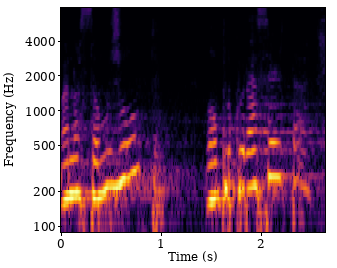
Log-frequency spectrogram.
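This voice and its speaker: There is noticeable background noise and audible room echo as a woman talks at a fairly high pitch with ordinary pitch variation. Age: 70s. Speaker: Bible class participant. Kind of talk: Bible study class discussion.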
